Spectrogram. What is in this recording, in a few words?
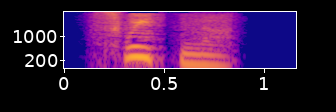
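"sweetener", English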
